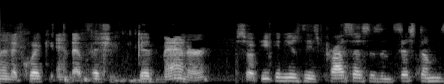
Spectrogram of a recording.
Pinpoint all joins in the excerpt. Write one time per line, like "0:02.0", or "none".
0:02.4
